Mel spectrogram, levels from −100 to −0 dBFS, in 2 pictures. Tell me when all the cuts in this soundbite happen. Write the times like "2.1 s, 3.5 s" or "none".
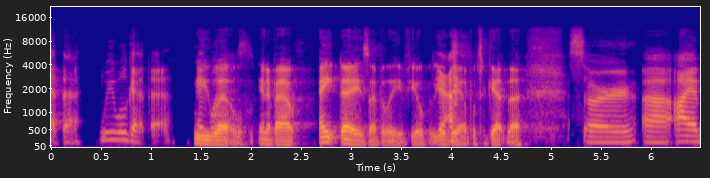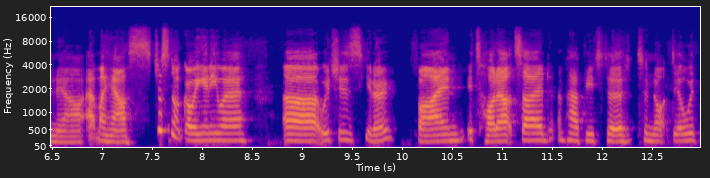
3.8 s, 5.1 s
